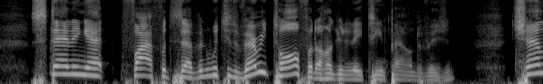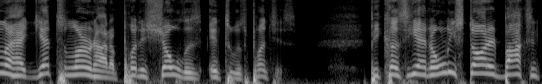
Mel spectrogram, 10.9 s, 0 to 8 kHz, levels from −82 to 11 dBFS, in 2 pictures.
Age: 50-69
